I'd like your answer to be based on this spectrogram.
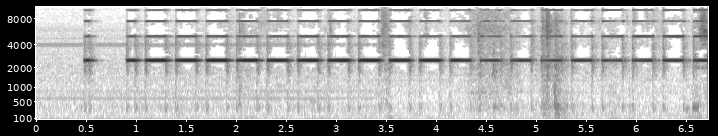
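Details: Rapid, regular high-pitched beeping, about 200 a minute, from a dialysis machine under repair for a conductivity fault, 12-volt and BP cuff problems while sensor and actuator boards are swapped; dialysis machine alarm.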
